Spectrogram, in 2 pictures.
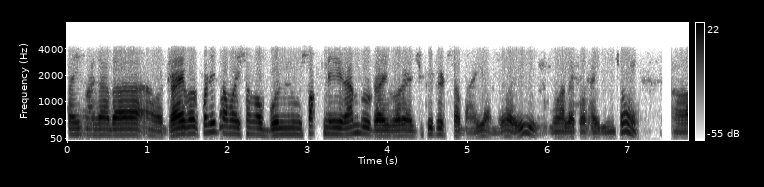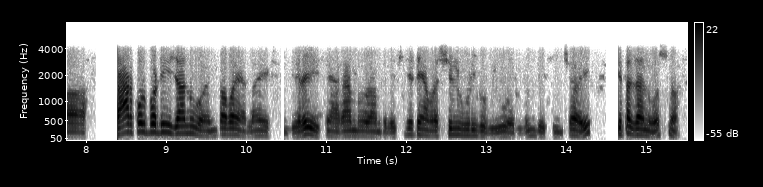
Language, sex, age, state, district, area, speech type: Nepali, male, 60+, West Bengal, Kalimpong, rural, conversation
